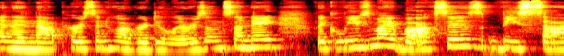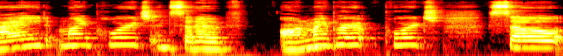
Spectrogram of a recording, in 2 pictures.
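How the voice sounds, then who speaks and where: A woman with a plain, everyday voice and a fairly high pitch talks at a fairly slow pace with ordinary pitch variation. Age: 20s. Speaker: online reseller and vlogger. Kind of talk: casual unboxing vlog. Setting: at home.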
